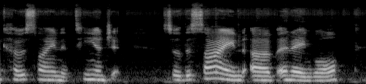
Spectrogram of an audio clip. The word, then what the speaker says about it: cos: So even though it says cos, you don't pronounce it cos, you pronounce it cosine.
